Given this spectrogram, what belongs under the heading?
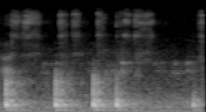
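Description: Chalk or marker writing on a board, a few short scratchy strokes tapping out at irregular intervals, close and clear, with no talk over them.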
